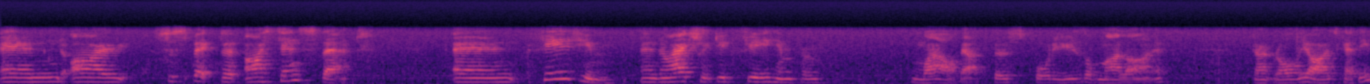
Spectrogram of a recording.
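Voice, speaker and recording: Over noticeable background noise and audible room echo, a woman talks at a very slow pace with a medium pitch, lively intonation, and long, frequent pauses. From Australia, western Sydney. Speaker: psychic vlogger. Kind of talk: personal monologue vlog.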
